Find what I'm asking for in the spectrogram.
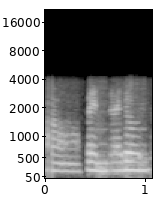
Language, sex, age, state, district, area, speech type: Malayalam, female, 18-30, Kerala, Palakkad, urban, conversation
